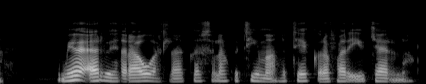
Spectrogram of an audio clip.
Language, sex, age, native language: Icelandic, other, 30-39, Icelandic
